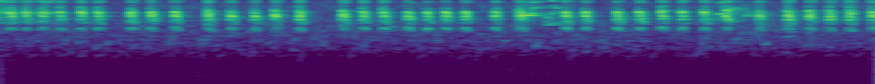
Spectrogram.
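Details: Harsh 'tembakan kasar' songbird recording used to train cage birds: rapid chattering series of gritty, evenly spaced notes, about six per second, continuing almost without pause.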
